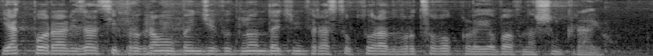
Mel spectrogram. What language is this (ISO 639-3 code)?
pol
